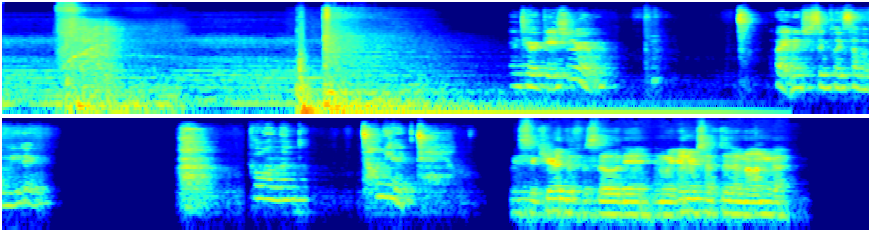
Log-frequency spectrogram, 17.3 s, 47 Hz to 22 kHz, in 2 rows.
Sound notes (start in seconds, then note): 0.6 cell door opens; 6.2 scoffs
